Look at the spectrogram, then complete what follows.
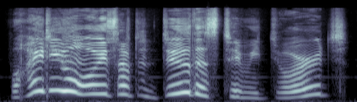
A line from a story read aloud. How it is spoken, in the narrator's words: Laughing at herself, she cried out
